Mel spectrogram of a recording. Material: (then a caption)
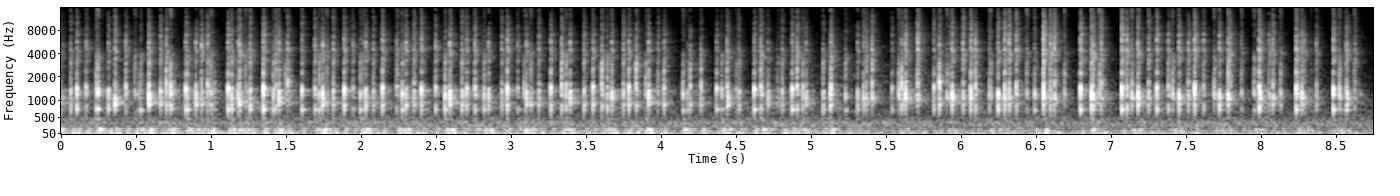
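Cardboard. Long fingernails on both hands tap rapidly on the cardboard end disc around the center hole of a black Offray ribbon spool resting on a table. The result is a fast, continuous run of dry, hollow clicking taps with a woody tone around 1.2 kHz and a light low thump beneath. Each tap stops almost instantly with no ring.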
